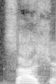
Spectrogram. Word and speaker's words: Sacha: celebrity names whose pronunciation is exactly always it's pronounced exactly like that sasha yeah yeah okay i've never heard somebody say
